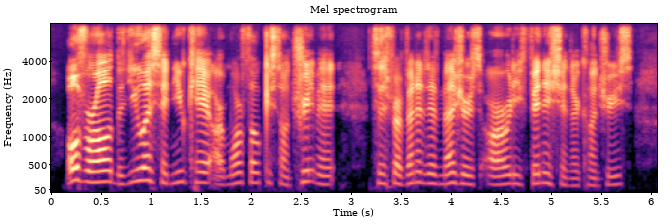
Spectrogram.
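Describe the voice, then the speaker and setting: Talking at a very fast pace, a man with an American accent uses a high pitch and fairly even intonation. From United States. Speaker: student. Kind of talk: class presentation.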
